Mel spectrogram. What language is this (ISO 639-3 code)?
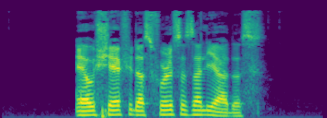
por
